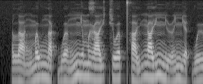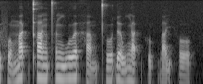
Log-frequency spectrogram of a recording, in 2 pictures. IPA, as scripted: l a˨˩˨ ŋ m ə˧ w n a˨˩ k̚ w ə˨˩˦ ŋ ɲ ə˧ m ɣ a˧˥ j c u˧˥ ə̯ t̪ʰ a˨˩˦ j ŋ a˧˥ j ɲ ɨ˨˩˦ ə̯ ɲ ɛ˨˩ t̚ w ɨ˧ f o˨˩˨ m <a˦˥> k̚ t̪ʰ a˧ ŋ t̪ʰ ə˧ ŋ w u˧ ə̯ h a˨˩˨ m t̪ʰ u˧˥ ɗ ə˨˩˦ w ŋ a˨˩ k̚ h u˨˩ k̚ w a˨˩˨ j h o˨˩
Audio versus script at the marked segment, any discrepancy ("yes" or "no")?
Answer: no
